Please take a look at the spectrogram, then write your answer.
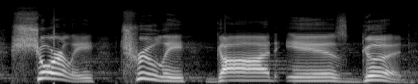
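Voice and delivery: each word landed firmly, stretching out GOD IS GOOD; emphatic. Acted. Preacher voicing the psalm's verse one to the congregation, emphatic. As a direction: declare it with weight, drawing the last words out slowly. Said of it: "and say emphatically".

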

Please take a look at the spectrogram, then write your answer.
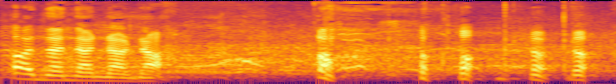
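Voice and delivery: loud, laughing refusals; loud mock panic. Dreading his own anniversary speech, loud laughing panic. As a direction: panic in fun at the idea. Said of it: "dreading the speech".

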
